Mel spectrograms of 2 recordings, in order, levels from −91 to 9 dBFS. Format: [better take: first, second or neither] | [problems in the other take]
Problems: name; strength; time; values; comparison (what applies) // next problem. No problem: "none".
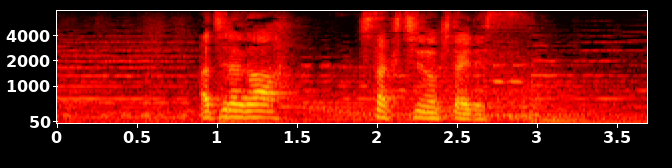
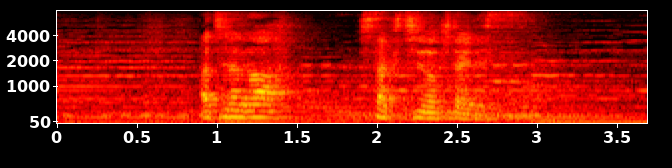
first | room echo; dies away in 0.7 s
